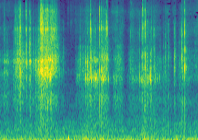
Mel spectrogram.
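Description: An amber plastic supplement bottle with an orange plastic cap has its cap twisted and clicked, then is shaken so the contents rattle inside. The sound is a series of bright, crisp rattles and clicks with little low end and short decays, rising and falling in bursts across the clip.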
